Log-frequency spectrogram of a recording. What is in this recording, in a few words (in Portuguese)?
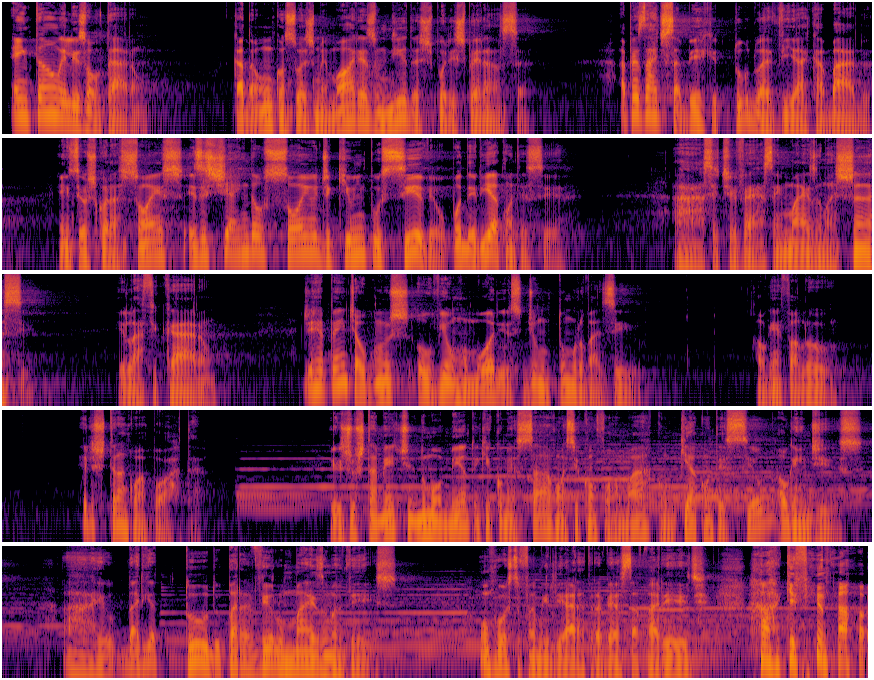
Narração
